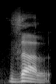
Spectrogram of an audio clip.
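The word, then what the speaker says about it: ذال: তাহলে আমাদের কোরআনুল কারীম তেলাওয়াত করতে গিয়ে হরফের উচ্চারণে আর ভুল হবে না এই হরফটা জাল এইযে দেখুন দাল দালের উপর এক নক্তা আসছে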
